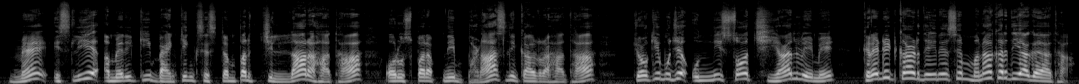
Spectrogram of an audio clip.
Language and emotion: Hindi, angry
